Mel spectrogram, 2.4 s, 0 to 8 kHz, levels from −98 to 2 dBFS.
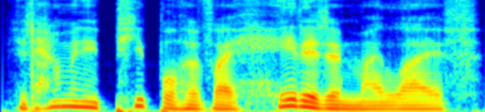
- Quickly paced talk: Yes, fast, 245 wpm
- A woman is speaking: No, male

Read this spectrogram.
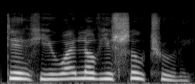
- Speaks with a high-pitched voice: Yes, high, 240 Hz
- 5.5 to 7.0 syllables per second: No, 4.4 syllables/s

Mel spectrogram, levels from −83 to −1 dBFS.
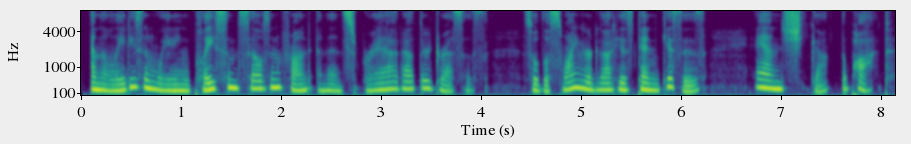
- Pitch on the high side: Yes, high, 195 Hz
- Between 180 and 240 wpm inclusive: Yes, average, 200 wpm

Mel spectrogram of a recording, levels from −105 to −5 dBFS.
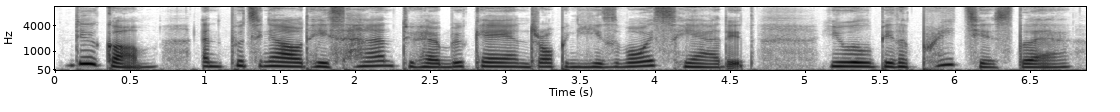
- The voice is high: Yes, high, 205 Hz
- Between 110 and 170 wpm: No, average, 190 wpm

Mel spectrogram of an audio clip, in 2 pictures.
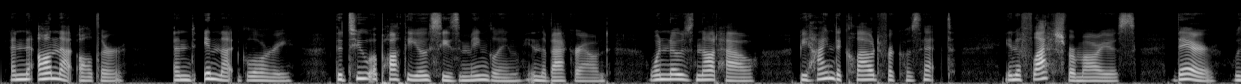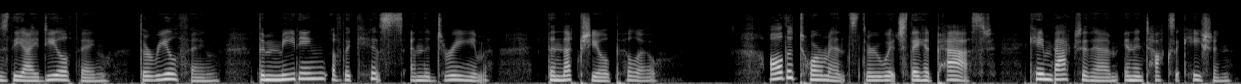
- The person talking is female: Yes, female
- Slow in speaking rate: No, average, 150 wpm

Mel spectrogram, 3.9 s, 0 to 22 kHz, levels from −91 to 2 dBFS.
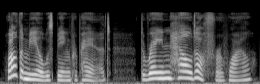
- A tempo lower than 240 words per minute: Yes, average, 200 wpm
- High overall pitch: Yes, high, 240 Hz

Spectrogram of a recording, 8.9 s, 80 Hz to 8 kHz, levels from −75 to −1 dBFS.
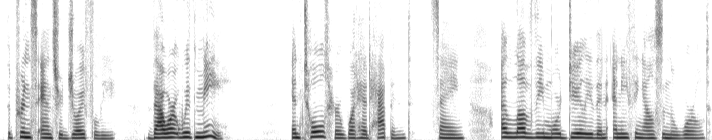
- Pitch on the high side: Yes, high, 215 Hz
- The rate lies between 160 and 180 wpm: Yes, average, 175 wpm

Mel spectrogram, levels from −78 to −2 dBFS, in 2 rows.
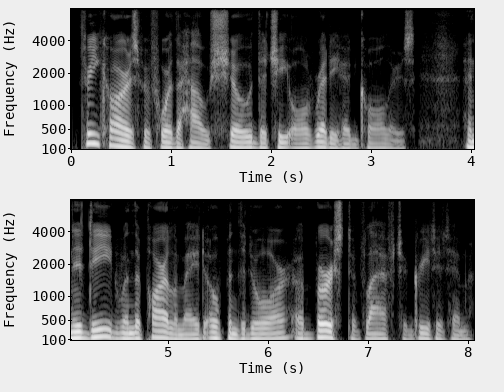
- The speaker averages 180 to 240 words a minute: Yes, average, 195 wpm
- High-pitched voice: No, low, 110 Hz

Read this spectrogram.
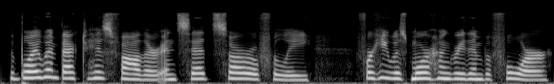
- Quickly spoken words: No, average, 185 wpm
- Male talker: No, female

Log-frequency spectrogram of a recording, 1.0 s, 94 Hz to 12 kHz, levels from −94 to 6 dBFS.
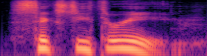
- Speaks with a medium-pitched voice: Yes, medium, 160 Hz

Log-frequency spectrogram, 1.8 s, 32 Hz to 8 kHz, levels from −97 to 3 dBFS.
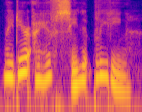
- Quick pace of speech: Yes, fast, 235 wpm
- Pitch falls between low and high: Yes, medium, 155 Hz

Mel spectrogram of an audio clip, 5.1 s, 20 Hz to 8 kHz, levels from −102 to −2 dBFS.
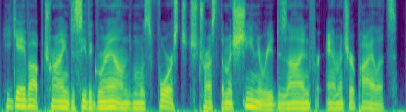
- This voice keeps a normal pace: No, fast, 225 wpm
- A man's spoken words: Yes, male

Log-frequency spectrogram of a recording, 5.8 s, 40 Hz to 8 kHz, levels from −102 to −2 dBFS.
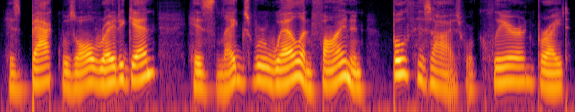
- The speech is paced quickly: Yes, fast, 210 wpm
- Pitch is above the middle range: No, medium, 155 Hz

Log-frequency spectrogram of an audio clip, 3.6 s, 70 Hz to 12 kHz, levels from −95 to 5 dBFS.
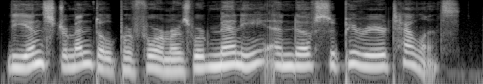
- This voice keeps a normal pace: Yes, average, 150 wpm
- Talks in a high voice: Yes, high, 205 Hz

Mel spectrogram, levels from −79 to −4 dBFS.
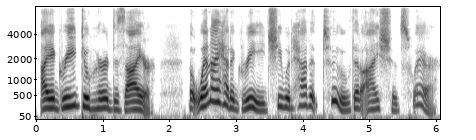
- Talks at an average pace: Yes, average, 190 wpm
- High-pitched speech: Yes, high, 200 Hz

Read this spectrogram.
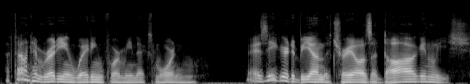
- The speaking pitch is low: Yes, low, 115 Hz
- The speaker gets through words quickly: Yes, fast, 280 wpm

